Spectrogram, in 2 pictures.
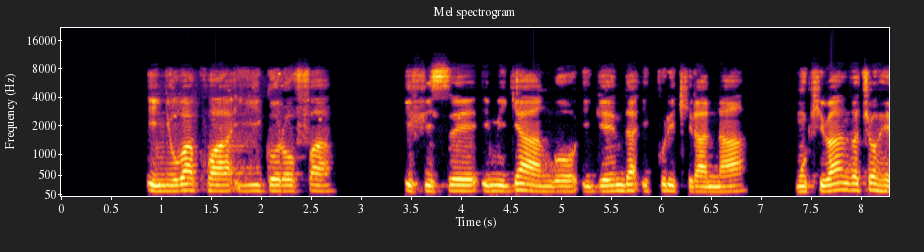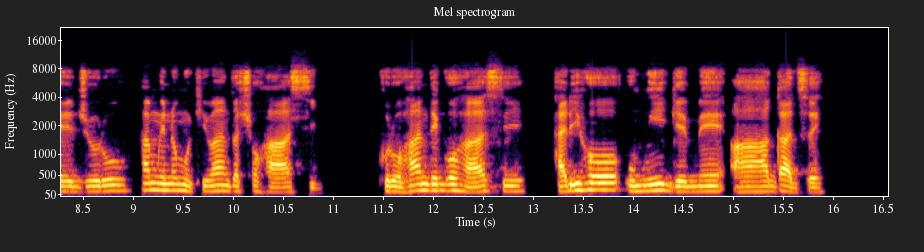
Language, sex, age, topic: Rundi, male, 25-35, education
